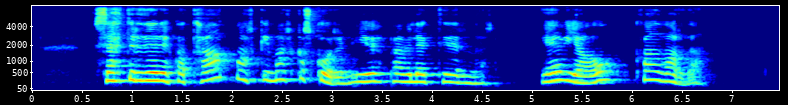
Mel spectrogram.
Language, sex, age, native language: Icelandic, female, 70-79, Icelandic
